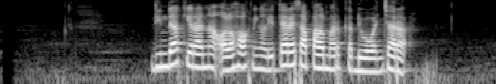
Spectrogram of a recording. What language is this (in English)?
Sundanese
